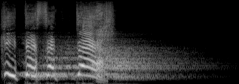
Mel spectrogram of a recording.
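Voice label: French, assist; VO; Irelia; bloom minigame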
